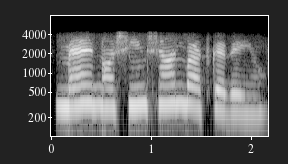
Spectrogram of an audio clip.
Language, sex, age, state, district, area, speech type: Urdu, female, 30-45, Uttar Pradesh, Aligarh, urban, conversation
